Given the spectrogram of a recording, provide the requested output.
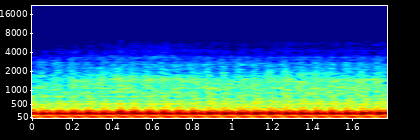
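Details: New Yamaha motorcycle after break-in oil change, on rear stand, in neutral, oil pressure light out, checking for leaks: steady even idle with smooth low pulse, no knocks or misses; normal idle, no leaks.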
